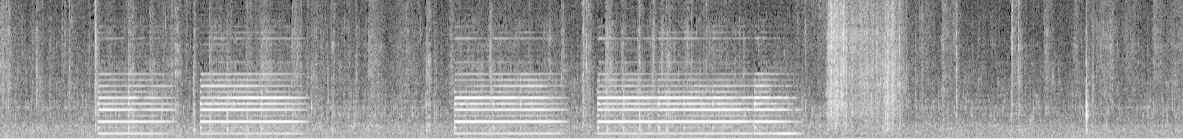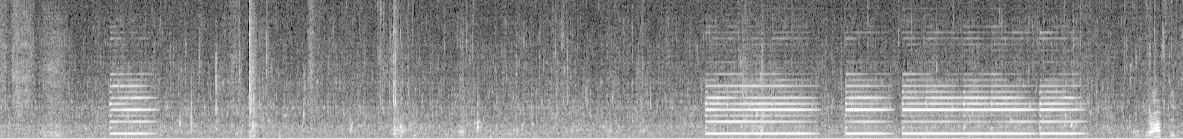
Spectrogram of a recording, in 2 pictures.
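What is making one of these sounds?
A metal detector beeps in short, steady tones.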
